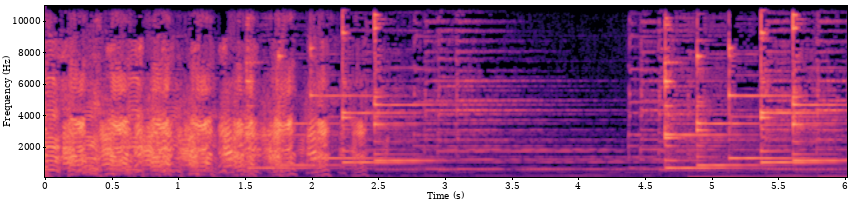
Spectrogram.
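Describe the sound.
A telephone ringing with bright, tonal chiming notes, several ringing pulses near the end, preceded by a stretch of chuckling voices.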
